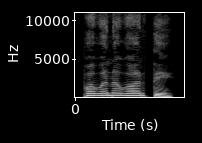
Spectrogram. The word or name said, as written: ಪವನವಾರ್ತೆ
